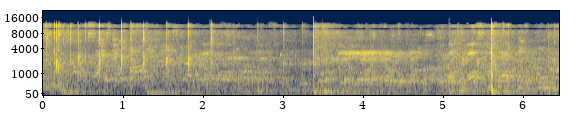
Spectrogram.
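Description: Sharp smacks of volleyballs being hit and bouncing on a gym's hardwood floor, echoing in the hall, with the loudest smack near the end. Players' voices murmur underneath.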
